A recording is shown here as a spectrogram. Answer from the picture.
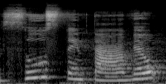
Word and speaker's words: sustentável: mesma regra observada em sustentável é. Qual é a regra aqui que rege essa acentuação da palavra sustentável? Ela é uma palavra paroxítona, porque a penúltima sílaba dela é a sílaba mais forte.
